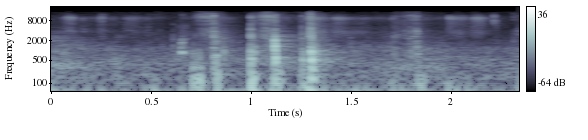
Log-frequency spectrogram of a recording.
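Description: Tarot cards are drawn and shuffled during a reading, giving a few soft, quick riffling and flicking sounds clustered in the middle, close and fairly faint with no talking.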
